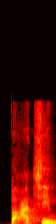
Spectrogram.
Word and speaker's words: bocce: Bocce ball, am I pronouncing that correctly?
